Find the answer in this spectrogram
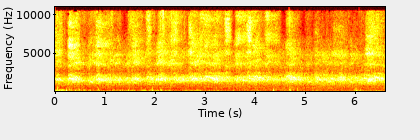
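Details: Crows massing in a large communal gathering at Davis, California, many birds cawing at once in a steady harsh din, individual rasping caws poking out now and then over a low background rumble.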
